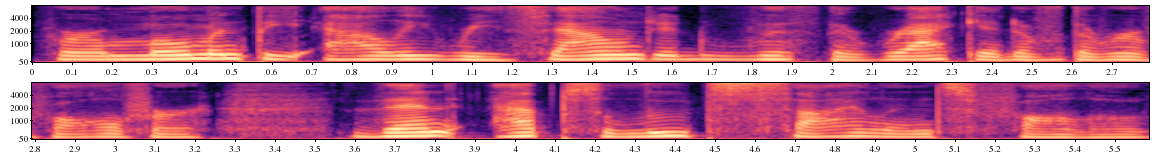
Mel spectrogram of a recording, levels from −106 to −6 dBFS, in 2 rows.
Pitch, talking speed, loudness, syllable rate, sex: 175 Hz, 170 wpm, -17 LUFS, 5.9 syllables/s, female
